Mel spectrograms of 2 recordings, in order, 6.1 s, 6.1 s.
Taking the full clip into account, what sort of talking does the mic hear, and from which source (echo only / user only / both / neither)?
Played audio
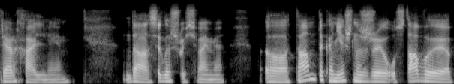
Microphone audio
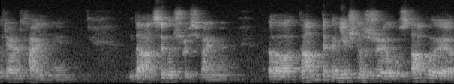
echo only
